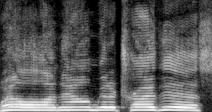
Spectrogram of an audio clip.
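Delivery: very high, loud, drawn-out shout. Retelling talking over a running diesel truck in an old video: retelling own past yelling. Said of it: "I'm yelling".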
